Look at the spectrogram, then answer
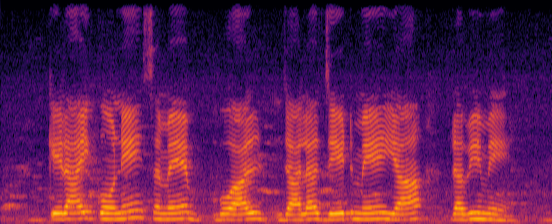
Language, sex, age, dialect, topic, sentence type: Bhojpuri, male, 31-35, Northern, agriculture, question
